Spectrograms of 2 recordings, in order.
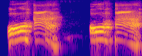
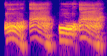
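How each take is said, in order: First: Oh as rounded New York aw, ah as open Boston ah; New York aw versus Boston ah. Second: Oh said as New York aw, ah said as Boston open ah; two vowels, aw then ah; New York aw versus Boston ah. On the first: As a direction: repeat the aw and ah contrast. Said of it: "That's how you do it". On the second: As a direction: contrast the aw and the ah. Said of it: "That's how you determine it". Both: Shown as a demonstration.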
